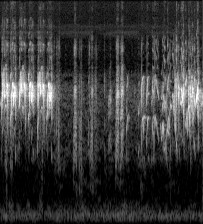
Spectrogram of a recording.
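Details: Sooty-headed bulbul in vigorous song: loud rapid chattering notes for a second, a few scattered chips, then renewed quick warbling phrases, with a low steady hum beneath.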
